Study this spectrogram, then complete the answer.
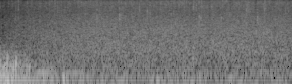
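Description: Heavy rain pours over flooded plains, a steady, dense hiss that holds at an even level throughout, with a brief low rumble at the very start.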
